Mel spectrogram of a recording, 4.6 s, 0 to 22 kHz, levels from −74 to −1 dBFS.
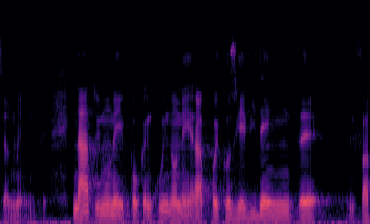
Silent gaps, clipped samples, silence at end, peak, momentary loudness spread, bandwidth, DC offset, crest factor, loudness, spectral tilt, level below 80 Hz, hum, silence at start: none; under 0.1%; 0 s; -14 dBFS; 17 LU; 15.5 kHz; under 0.1%; 22 dB; -36 LUFS; -5.5 dB/octave; -54 dBFS; none; 0 s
